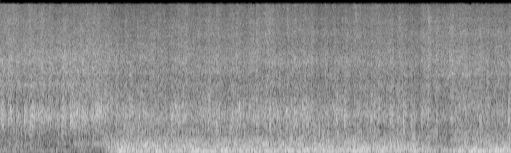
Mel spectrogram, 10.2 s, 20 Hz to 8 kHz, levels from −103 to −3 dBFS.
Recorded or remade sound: recorded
